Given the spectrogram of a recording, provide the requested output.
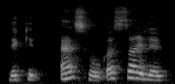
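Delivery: ordinary delivery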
